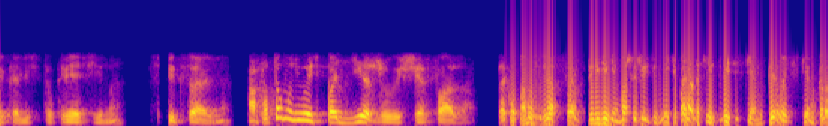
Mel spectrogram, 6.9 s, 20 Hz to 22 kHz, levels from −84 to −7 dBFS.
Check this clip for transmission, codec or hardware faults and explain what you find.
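Two faults are present. One affects the whole clip, and the other affects its last part.

G.729 codec damage runs from start to finish. The signal has passed through G.729A at 8 kbit/s, on a line band of 150 Hz to 3.5 kHz. Nothing above 3.5 kHz survives. The codec does not send the waveform. It sends a vocal tract filter, a pitch predictor and a few pulses per frame, and the decoder rebuilds the speech from those. The damage is plainly audible. The speech sounds rough, thin and synthetic.

A block size mismatch (truncated) begins at 4.20 s, right after "него есть поддерживающая фаза", and lasts to the end. One stage writes longer blocks than the next stage reads, so the tail of every block is dropped. The reads fit a 256-sample block. Each cut lands at the same rate, which gives a steady buzz at 172 Hz. Because so much audio is discarded, the speech runs about 1.88 times too fast.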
